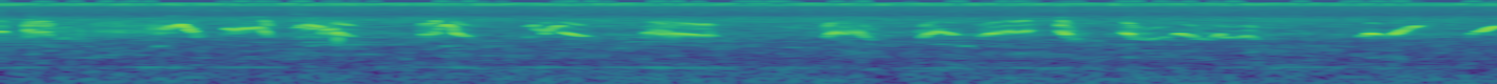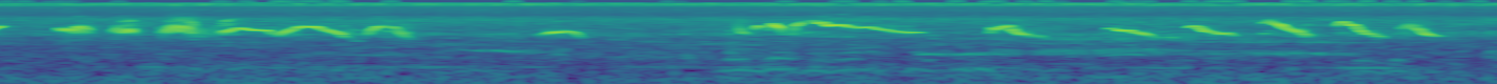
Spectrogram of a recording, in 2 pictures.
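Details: Quetta crested lark in full song, a dense, varied stream of quick chirps and slurred whistled notes tumbling together, briefly pausing mid-phrase before another rapid burst of rising and falling notes.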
